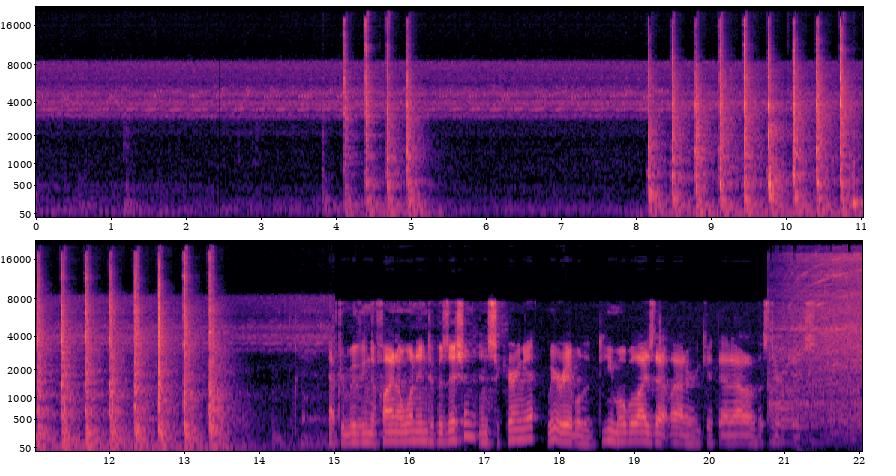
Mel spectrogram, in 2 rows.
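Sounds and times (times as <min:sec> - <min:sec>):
hammer driving nails into wood: 0:03.8 - 0:05.4, 0:08.2 - 0:13.8.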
